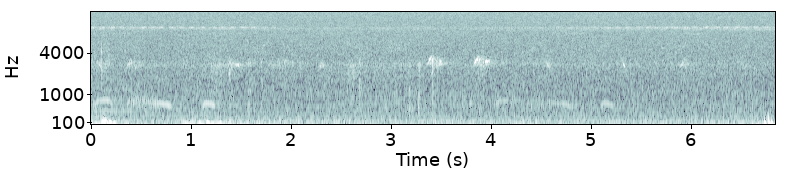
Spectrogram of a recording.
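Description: Faint outdoor ambience with birds calling: a few short arching notes and scattered high chirps. There are soft low thuds right at the start and about a second in.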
